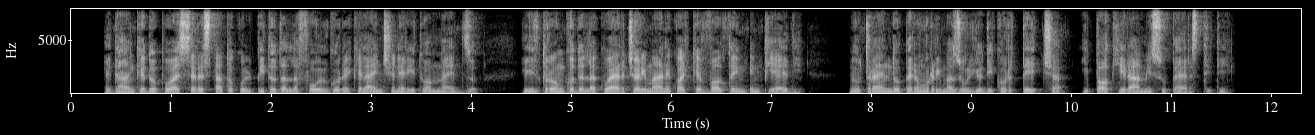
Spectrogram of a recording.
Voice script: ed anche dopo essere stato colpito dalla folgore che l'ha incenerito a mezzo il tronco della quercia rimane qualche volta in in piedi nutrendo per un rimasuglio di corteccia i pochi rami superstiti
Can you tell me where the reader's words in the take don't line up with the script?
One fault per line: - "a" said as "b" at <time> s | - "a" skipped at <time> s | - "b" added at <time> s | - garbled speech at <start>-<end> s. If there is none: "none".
none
